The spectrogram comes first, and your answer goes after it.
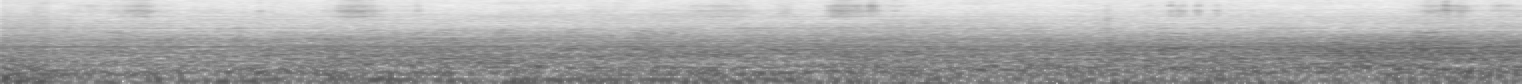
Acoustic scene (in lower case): street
